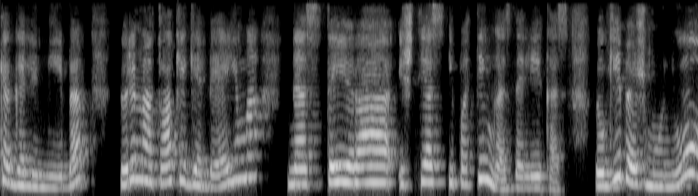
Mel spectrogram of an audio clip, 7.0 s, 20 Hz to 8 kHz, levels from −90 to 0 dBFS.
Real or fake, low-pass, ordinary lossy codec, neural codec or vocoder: real; 7.2 kHz; AAC, 48 kbps; none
